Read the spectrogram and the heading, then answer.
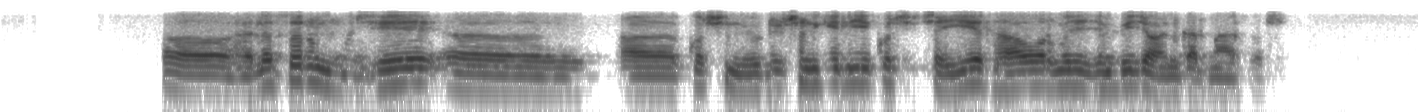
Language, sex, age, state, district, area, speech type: Hindi, male, 30-45, Madhya Pradesh, Hoshangabad, rural, conversation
